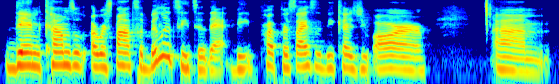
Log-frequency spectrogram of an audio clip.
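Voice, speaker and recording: A woman hosting a live conversation, speaking in a thoughtful, deliberate and reflective way. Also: mid-range voice. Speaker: host interviewing a guest. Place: live online video call.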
